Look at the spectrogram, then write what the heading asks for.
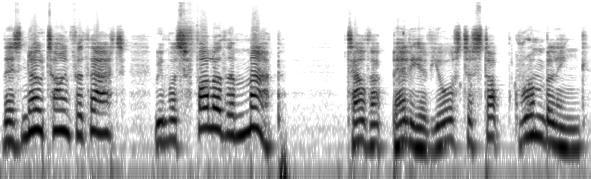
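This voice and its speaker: A man's voice: on the high side, unhurried, dry recording, voice pushed up, natural voice. A man voicing an eager, brave young boy adventurer who exclaims his lines in a storybook reading. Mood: urgent.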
